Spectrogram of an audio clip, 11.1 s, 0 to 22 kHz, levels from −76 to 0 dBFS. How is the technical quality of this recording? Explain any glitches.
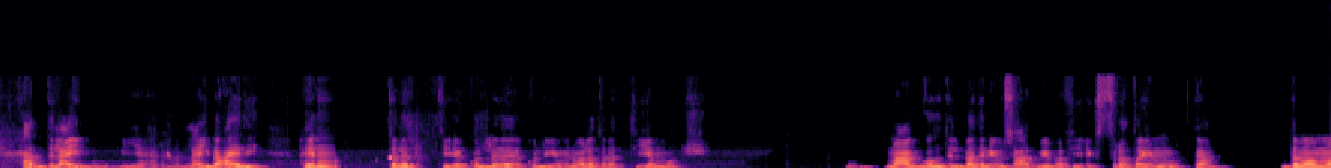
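The recording has three kinds of call-path glitches, all within the first six and a half seconds: echo leaking back, the talker being turned down during overlapping speech, and one short dropout bridged by concealment.

Echo leak shows up at 0.75 to 1.02 s, 2.33 to 2.51 s, 5.17 to 5.24 s and 5.75 to 6.23 s as a faint, delayed copy of the speech trailing 405 ms behind, about 40 dB below the main level. The likely cause is a loudspeaker on the far end whose echo canceller missed part of what its microphone caught. On a spectrogram it appears as a weak ghost of earlier harmonic patterns shifted right by 0.4 s. In the waveform it is barely visible.

Speech suppressed in double talk affects 1.17 to 3.26 s, 3.67 to 4.69 s and 5.44 to 5.67 s. The talker's level sags by roughly 15, 20 and 10 dB at the deepest points, for about one and a half seconds, under a second and a fifth of a second of affected time. 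This is likely an echo canceller that could not tell the talker from loudspeaker echo while both sides spoke, so it pulled both down. The waveform envelope dips abruptly, and the spectrogram's upper bands thin out or blank in patches.

A burst of packet loss sits at 2.67 to 2.82 s. About 120 ms of audio never arrived, and the receiver filled 114 ms by stretching the last sound and fading it, so a held buzz or decaying hiss replaces the missing piece before the audio resumes further along. On a spectrogram this is a smeared, frozen stretch tapering off. The waveform shows a repetitive, shrinking stretch with no silence.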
